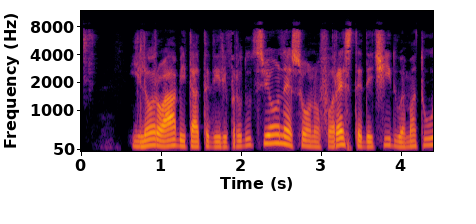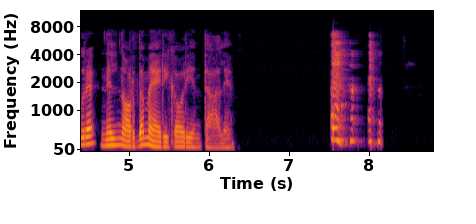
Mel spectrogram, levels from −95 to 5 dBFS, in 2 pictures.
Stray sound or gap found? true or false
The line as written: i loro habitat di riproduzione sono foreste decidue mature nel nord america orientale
true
